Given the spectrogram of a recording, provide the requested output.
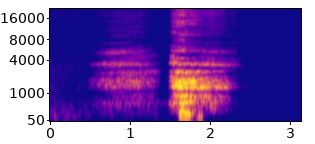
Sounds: Sigh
